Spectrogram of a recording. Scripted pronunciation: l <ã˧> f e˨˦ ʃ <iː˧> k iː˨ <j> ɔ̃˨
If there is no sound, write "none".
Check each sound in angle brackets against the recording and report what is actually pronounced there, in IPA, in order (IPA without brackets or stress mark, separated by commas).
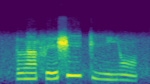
ã˧, iː˦, j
